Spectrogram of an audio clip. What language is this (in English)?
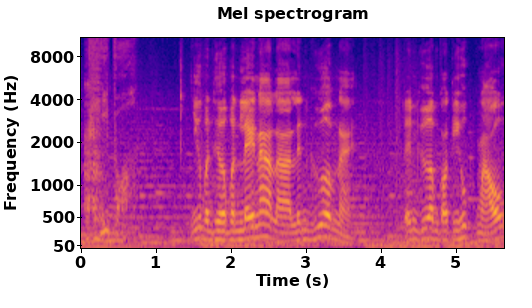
Vietnamese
